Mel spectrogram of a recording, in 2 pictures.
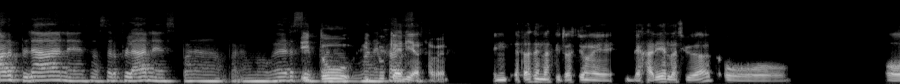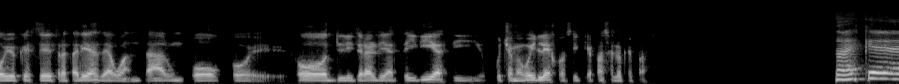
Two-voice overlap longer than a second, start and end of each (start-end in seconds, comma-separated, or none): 3.0-4.3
